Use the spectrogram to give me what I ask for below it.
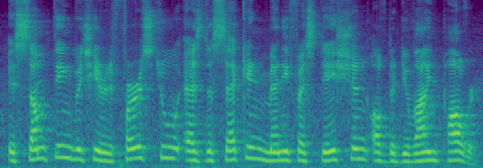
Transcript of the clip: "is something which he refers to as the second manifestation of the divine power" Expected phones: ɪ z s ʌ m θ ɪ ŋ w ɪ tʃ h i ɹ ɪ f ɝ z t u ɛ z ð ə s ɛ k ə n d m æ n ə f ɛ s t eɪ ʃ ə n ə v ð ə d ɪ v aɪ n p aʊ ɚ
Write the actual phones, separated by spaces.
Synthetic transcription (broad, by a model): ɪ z s ʌ m t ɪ ŋ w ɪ tʃ h i ɹ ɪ f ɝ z t u ɛ z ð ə s ɛ k ə n d m æ n ə f ɛ s t eɪ ʃ ə n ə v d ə d ɪ v aɪ n p aʊ ɚ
